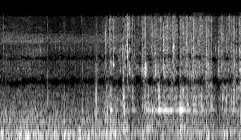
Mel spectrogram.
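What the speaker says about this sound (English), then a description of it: "when I turn on the hot water" Hot water runs from a tap in a steady rush that grows fuller and louder about halfway through, with no voices.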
